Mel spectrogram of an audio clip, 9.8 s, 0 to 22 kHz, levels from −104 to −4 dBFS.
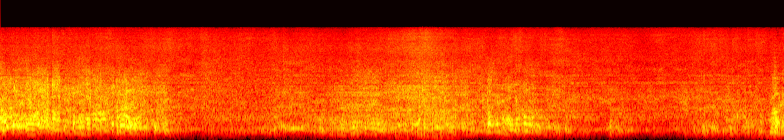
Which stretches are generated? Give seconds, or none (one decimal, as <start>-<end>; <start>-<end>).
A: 0.0-2.6; 3.4-9.8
